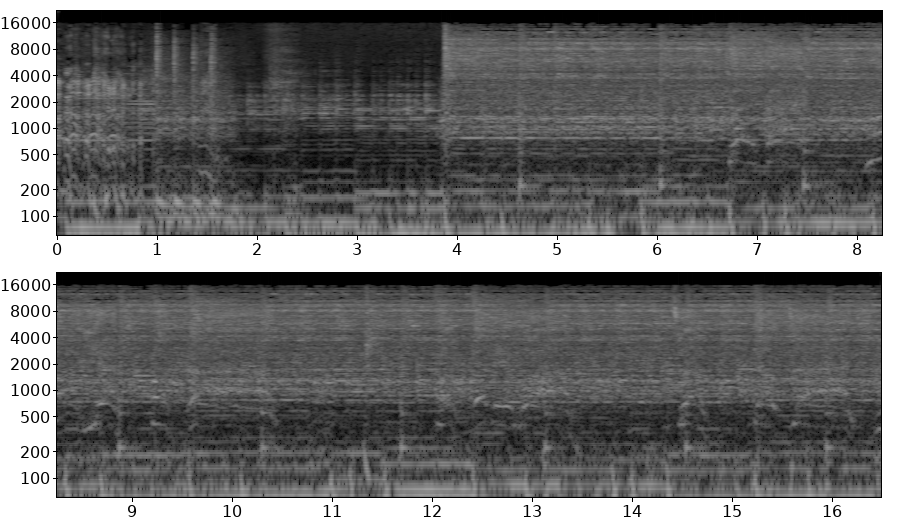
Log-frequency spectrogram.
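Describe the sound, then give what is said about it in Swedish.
Harsh, raw screamed vocals ride over a loud, dense band with distorted guitars and pounding drums, the shouting continuous and strained throughout the full-volume metal track, which is somewhat like black metal. “Det är inget growl, utan det är bara stämbandsvrål.”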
